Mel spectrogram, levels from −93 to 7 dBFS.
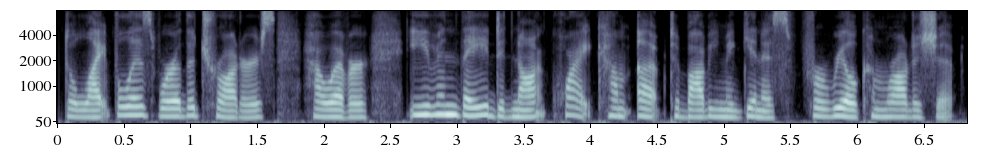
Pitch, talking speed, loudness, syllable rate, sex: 195 Hz, 165 wpm, -17 LUFS, 5.6 syllables/s, female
